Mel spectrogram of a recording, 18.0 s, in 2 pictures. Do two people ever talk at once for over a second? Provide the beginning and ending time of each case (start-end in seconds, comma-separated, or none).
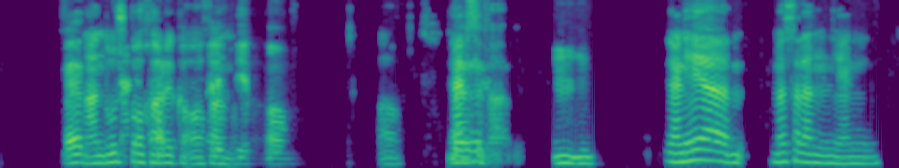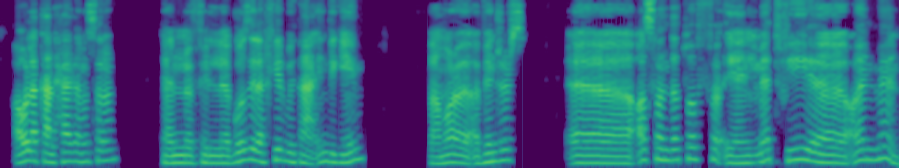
0.8-2.4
